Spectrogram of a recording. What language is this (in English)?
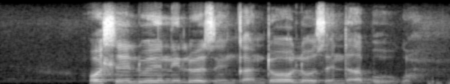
Zulu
